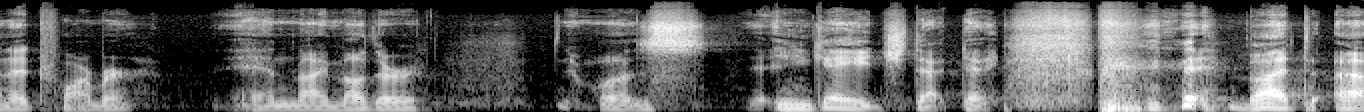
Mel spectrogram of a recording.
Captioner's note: laughs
